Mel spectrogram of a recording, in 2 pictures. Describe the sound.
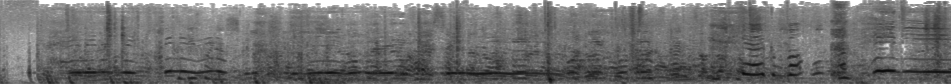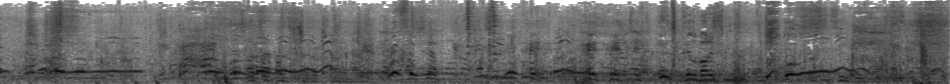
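Several family members cry and wail together at a funeral as the body is carried out, sustained, wavering sobs with overlapping murmurs and moans from a crowd continuing steadily throughout.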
